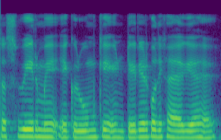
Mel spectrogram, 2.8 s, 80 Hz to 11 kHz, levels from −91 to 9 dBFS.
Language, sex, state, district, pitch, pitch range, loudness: Hindi, male, Assam, Kamrup Metropolitan, 155 Hz, 150-165 Hz, -13 LUFS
